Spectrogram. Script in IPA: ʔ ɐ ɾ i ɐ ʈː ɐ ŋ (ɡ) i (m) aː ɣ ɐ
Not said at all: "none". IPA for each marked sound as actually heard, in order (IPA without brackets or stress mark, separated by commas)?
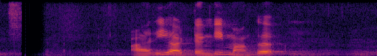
ɡ, m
